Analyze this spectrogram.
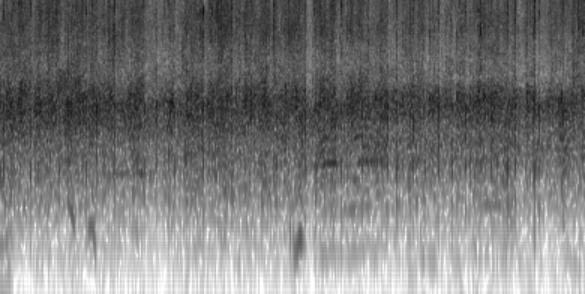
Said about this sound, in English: Can we give a huge round of applause for Molly? She was amazing.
